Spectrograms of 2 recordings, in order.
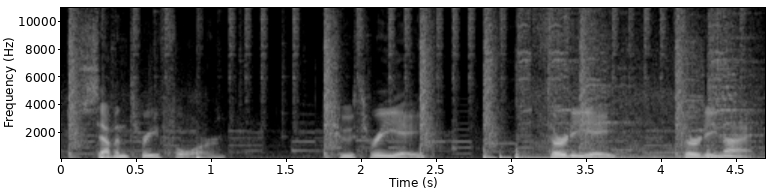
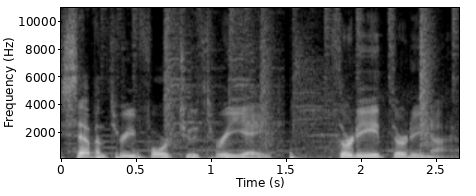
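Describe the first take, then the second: First: It is said at a slower pace. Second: It is said at a quicker pace.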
